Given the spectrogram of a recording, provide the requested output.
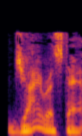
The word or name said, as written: gyrostat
